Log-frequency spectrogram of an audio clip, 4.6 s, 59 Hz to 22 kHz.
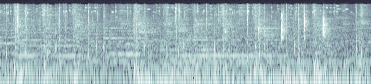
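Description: Horse hooves clip-clopping along a road in the video game The Witcher 3, a steady trotting rhythm under game music and ambience, with occasional brighter hoof strikes and a faint snort.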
